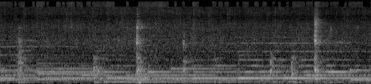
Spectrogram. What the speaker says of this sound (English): Keep stirring it on high flame. The tomatoes is fried perfectly.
